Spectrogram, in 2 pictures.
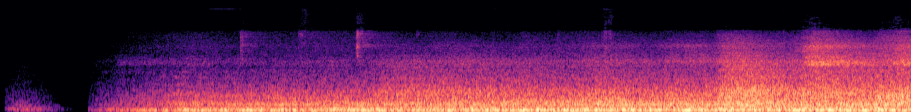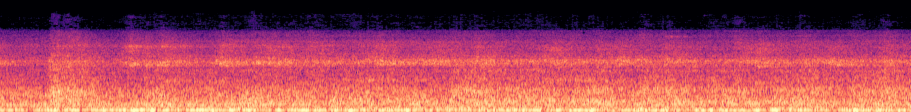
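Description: A metro train rumbles through a tunnel, drawing steadily closer and louder.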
